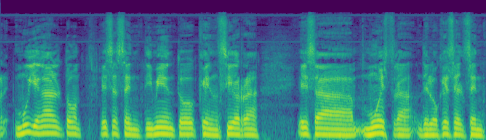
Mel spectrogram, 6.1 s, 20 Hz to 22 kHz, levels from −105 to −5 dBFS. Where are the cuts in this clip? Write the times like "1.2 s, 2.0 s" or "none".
none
